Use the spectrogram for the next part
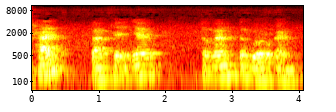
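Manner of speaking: ordinary talk, nothing marked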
